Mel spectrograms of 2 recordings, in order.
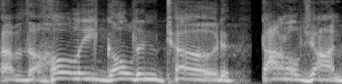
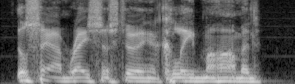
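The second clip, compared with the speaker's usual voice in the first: ordinary talk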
